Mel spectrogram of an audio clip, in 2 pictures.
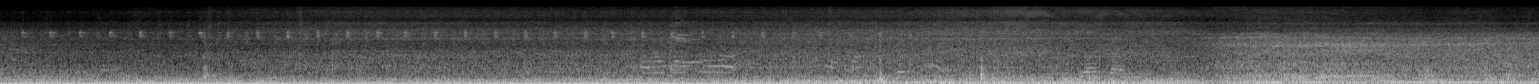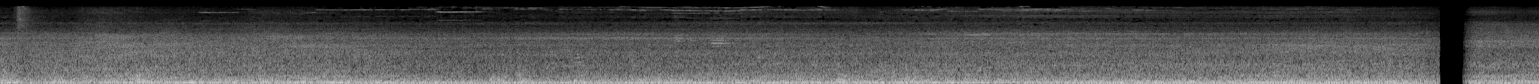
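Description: City bus diesel engine running, heard first from inside the cabin with a rapid ticking over it for the first few seconds. About twelve seconds in, the sound changes to a Mercedes-Benz Transjakarta bus's engine heard from the roadside, with street traffic around it.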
